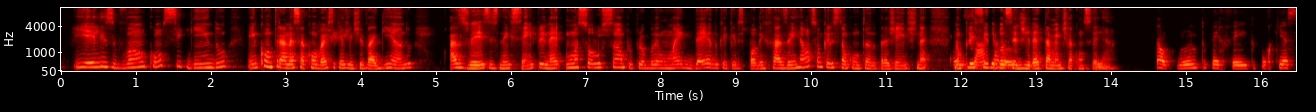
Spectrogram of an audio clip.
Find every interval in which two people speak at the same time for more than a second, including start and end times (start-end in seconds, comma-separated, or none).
11.9-13.1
